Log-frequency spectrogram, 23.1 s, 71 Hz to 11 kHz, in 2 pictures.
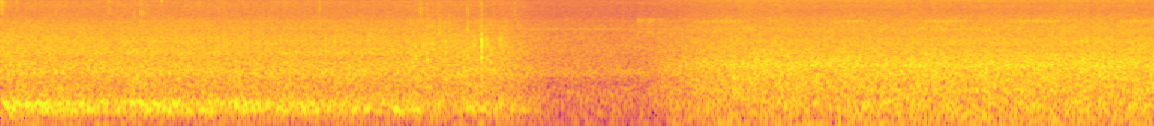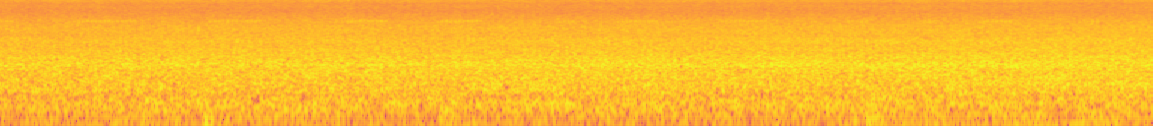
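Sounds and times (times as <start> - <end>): outdoor background hiss: 0.0 - 23.0
faint high-pitched chirp: 6.3 - 6.8.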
